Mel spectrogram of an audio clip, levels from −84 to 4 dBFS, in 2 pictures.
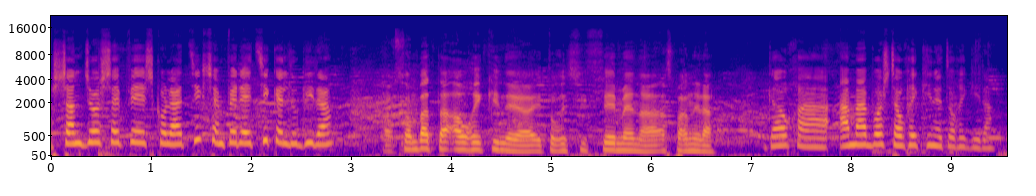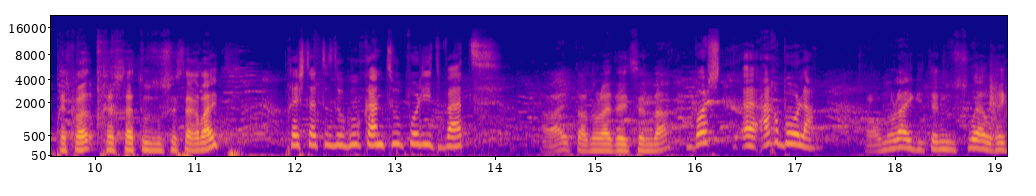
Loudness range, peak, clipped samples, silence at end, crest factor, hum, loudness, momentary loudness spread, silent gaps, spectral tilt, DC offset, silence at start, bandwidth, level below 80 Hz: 3 LU; -6 dBFS; under 0.1%; 0 s; 18 dB; none; -23 LUFS; 12 LU; none; -5.5 dB/octave; under 0.1%; 0 s; 15 kHz; -46 dBFS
